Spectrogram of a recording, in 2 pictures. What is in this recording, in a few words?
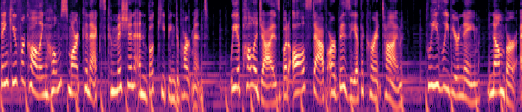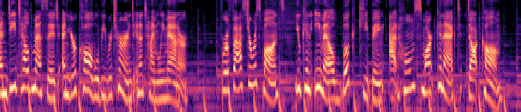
english american ivr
